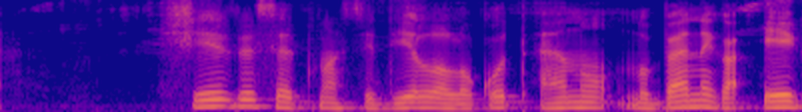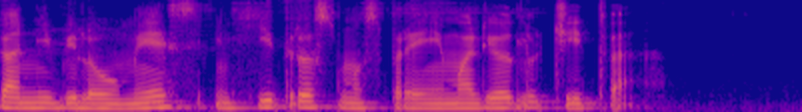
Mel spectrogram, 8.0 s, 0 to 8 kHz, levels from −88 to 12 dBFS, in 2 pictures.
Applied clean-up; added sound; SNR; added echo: neural separator model SepFormer DNS4.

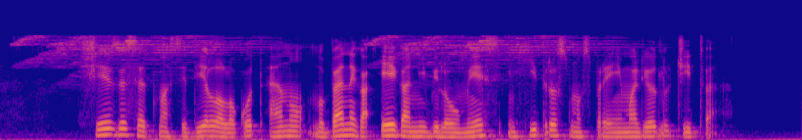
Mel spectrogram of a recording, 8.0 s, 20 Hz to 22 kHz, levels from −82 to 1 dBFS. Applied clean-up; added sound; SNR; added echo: none; Chime; 14 dB; none.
